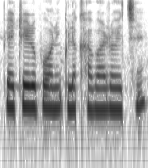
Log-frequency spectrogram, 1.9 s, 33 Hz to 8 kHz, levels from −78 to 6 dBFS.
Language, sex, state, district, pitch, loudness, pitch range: Bengali, female, West Bengal, Cooch Behar, 235 Hz, -15 LUFS, 225-245 Hz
